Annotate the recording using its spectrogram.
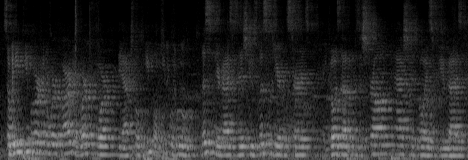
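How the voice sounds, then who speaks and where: Male candidate, folksy and emphatic, warm soft tone, heard from afar in a reverberant hall. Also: a little high, fairly even intonation, fairly quick, hardly any pauses. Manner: folksy, emphatic, plain-spoken. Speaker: city council candidate. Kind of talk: campaign closing speech at a public debate. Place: large hall, public debate. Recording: echoey hall, distant mic, faint noise.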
